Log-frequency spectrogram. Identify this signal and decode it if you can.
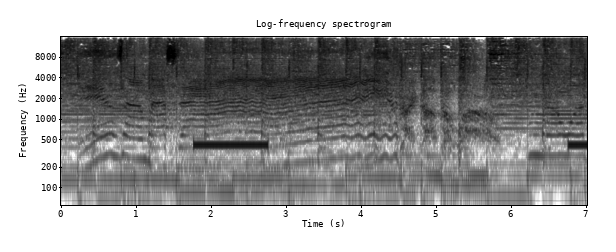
Ringback tone (Europe, 425 Hz), with noise.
